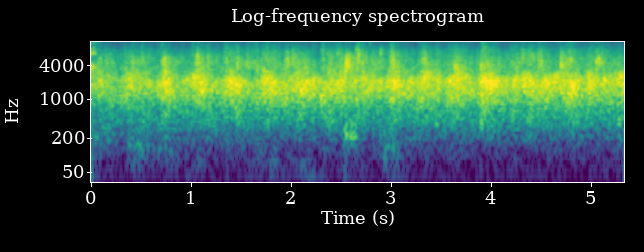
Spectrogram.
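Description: Sustained applause from a large theater audience at the curtain call at the end of a play, a dense, steady patter of many hands clapping at once, continuing without a break throughout at an even, moderate loudness.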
